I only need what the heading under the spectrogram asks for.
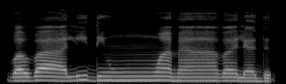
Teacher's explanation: دوسرے واو میں الف مدہ ہے تو اس کو ہم کھینچ کر پڑھیں گے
